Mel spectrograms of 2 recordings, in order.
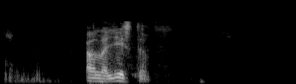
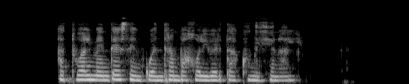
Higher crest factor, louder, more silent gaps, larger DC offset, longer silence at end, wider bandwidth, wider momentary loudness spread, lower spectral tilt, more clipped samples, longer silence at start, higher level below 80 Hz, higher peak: first, 22 dB vs 16 dB; second, -24 LUFS vs -21 LUFS; neither; neither; first, 1.5 s vs 1.1 s; second, 8 kHz vs 9.4 kHz; first, 17 LU vs 11 LU; second, -3.5 dB/octave vs -5.5 dB/octave; neither; first, 0.85 s vs 0.6 s; second, -70 dBFS vs -62 dBFS; about the same, -8 dBFS vs -6 dBFS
